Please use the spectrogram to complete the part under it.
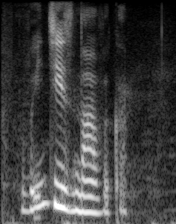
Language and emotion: Russian, neutral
